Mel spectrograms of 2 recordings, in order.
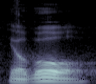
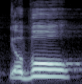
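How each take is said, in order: First: It is said at a lower pitch. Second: It is said at a higher pitch. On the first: The speaker calls it wrong. "옛날에는 멋있게 여보 그랬으나" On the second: The speaker calls it right. "남자는 한음 높여서 말하면 돼요"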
